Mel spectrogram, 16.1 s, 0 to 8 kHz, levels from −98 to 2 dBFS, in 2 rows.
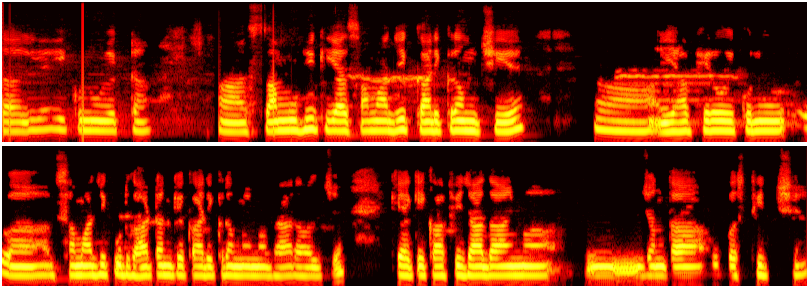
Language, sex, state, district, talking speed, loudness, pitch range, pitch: Maithili, male, Bihar, Saharsa, 110 wpm, -22 LUFS, 150-165 Hz, 160 Hz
